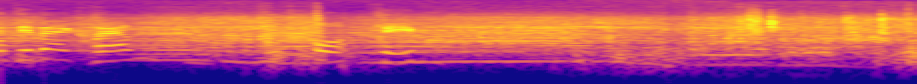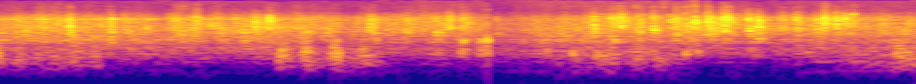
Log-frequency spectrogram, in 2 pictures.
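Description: A rally car engine roars at high revs, rising and falling through gear changes.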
